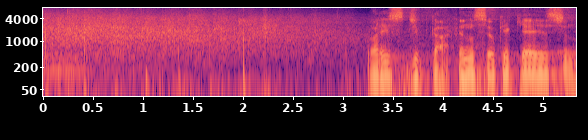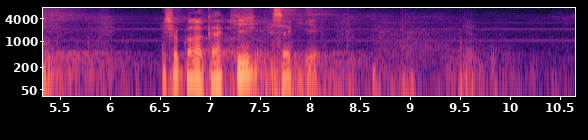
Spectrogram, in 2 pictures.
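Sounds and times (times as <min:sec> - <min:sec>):
group of people applauding: 0:00.0 - 0:03.3
speech: 0:03.2 - 0:05.5, 0:06.5 - 0:08.2.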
